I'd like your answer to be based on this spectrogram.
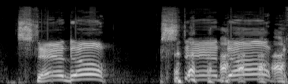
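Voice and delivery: very high, very slow, drawn-out delivery. Retelling what Brandon would say to someone: imitating Brandon. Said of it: "I just see Brandon go".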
